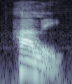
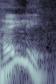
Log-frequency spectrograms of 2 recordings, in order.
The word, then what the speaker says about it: Halley: after an English astronomer, Halley. oh, I thought it was called Haley. No, he was actually pronounced Halley.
